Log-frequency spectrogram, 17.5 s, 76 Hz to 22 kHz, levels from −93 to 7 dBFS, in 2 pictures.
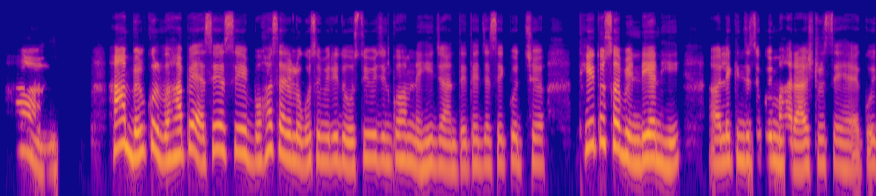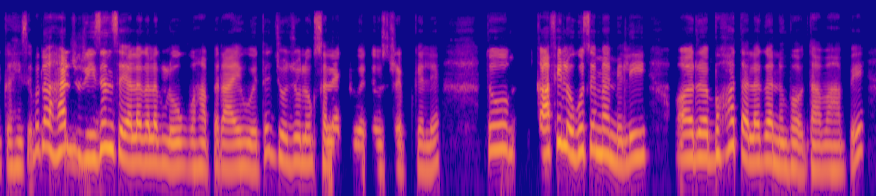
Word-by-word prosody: हाँ। 275 -10 -1 0.7
हाँ, 310 +3 +7
बिल्कुल 260 +2 +4
वहाँ 225 +4 +4
पे 305 - +4
ऐसे-ऐसे 275 +4 +1
बहुत 255 +9 -1
सारे 260 -5 +2
लोगों 200 -2 -1
से 220 - -3
मेरी 210 +1 -2
दोस्ती 190 +2 -2
हुई 225 - 0
है - - -6
जिनको 210 +1 -4
हम 220 -1 0
नहीं 185 -1 -2
जानते 175 -2 -5
थे। 190 - -5
जैसे 190 +1 -5
कुछ 200 +1 -7 0.5
थे 325 - +7
तो 365 - +3
सब 320 -7 +5
इंडियन 215 +1 +5
ही 180 +1 -1 0.3
अ, 195 - -2
लेकिन 215 +2 -1
जैसे 215 +1 -5
कोई 215 -1 -2
महाराष्ट्र 190 0 -1
से 190 0 -7
है, 170 - -6
कोई - - -7
कहीं 180 0 -5
से - - -8
मतलब 295 +3 +1
हर 290 - +8 0.2
रीजन 280 +8 +4
से 255 -5 +2
अलग-अलग 205 -1 +3
लोग 180 -1 -1
वहाँ 175 0 -3
पर 175 - -5
आए 170 0 0
हुए 175 -2 -2
थे 270 - -5
जो-जो 210 -4 -3
लोग 195 0 -3
सेलेक्ट 185 -2 -3
हुए 170 - -3
थे 170 - -10
उस 170 - -10
ट्रिप - - -7
के 170 - -6
लिए। 170 +4 -6 0.5
तो 295 +1 +1 0.3
काफ़ी 275 +7 +6
लोगों 275 -4 +5
से 290 +1 -2
मैं 260 -2 +4
मिली 215 +5 -1 0.3
और 230 0 +2
बहुत 260 +5 -1
अलग 205 -1 +2
अनुभव 180 -5 0
था 165 - -2
वहाँ 165 0 -5
पे 260 +4 -3
210 Hz, 235 wpm, -22 LUFS, 185-255 Hz, 0.7 s, हर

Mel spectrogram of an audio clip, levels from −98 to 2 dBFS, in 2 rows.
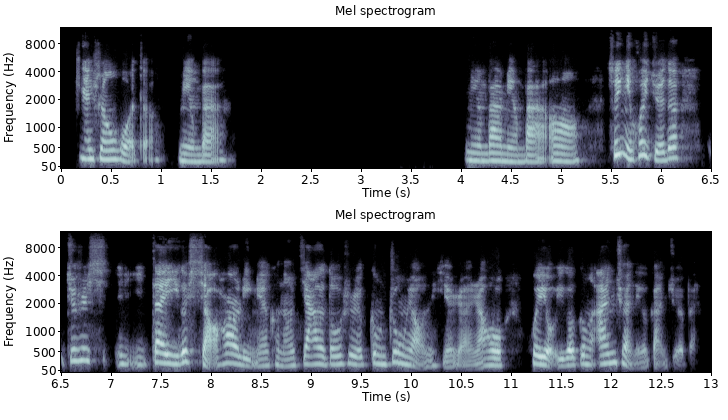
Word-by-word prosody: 偏 230 -3 +2
生 220 -1 +2
活 175 -3 +1
的， 210 - -9 0.2
明 170 -3 -1
白。 205 -2 -2 2.4
明 190 -3 -2
白 190 0 +3
明 165 -2 -1
白， 165 -1 +2
哦。 180 0 0 0.3
所 320 - +4
以 - - +4
你 255 - +6
会 320 +8 +3
觉 195 -4 +2
得 250 +3 +3 0.4
就 280 - 0
是 290 - +1
小 290 +3 -7 0.4
在 245 -2 +8
一 215 -2 +4
个 255 - +5
小 260 0 +2
号 225 0 +3
里 170 -5 -2
面， 165 +2 -5
可 180 - -9
能 165 +1 -7
加 200 +2 0
的 200 - 0
都 195 +2 -2
是 200 -3 -3
更 200 0 -3
重 230 -2 -1
要 - - -2
的 140 - -11
一 165 - -12
些 135 -5 -6
人， 90 -7 -7
然 140 - -3
后 170 -1 +2 0.2
会 210 -3 +3
有 - - +4
一 160 - -2
个 180 0 +5
更 210 +1 -3
安 215 +4 +2
全 245 - -1
的 - - -15
一 - - -11
个 - - -9
感 - - -9
觉 - - -10
呗。 - - -21
200 Hz, 255 characters per minute, -23 LUFS, 175-230 Hz, 2.4 s, 在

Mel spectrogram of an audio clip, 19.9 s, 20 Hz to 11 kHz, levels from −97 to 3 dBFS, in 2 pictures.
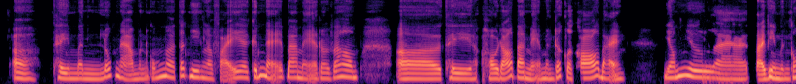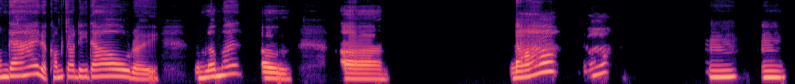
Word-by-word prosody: Ờ, 175 -3 0 0.3
thì 180 -3 -1
mình 165 -2 -3
lúc 245 +6 -3
nào 200 - -2
mình 165 +2 -7
cũng, 230 +6 -1
ờ, 225 -3 -1
tất 255 +4 -5
nhiên 215 -3 +1
là 175 -2 -5
phải, 170 +5 -3
a, 205 - -3
kính 230 +6 +1
nể 255 - -1
ba 200 - -2
mẹ 185 -3 -5
rồi, 180 -1 -6
phải 210 +4 -3
hông? 220 -3 0 0.5
Ờ, 165 -1 +1
thì 170 -2 -1
h - - -7
hồi 170 0 -1
đó 170 +10 +1
ba 200 -5 +1
mẹ 165 -4 -4
mình 170 -1 -4
rất 210 +3 -3
là 185 - -2
khó 190 +6 +2
bạn, 185 -3 -1 0.5
giống 215 +6 +2
như 230 -6 +4
là 160 -5 -2
tại 150 0 +5
vì 220 - +5
mình 165 -1 -1
con 220 +2 +2
gái 260 +6 +2
rồi 245 - +1
không 200 0 -2
cho 230 -2 -2
đi 225 0 -1
đâu 240 0 +3
rồi 165 -3 -1 0.4
tùm 190 +1 +1
lum 235 +4 +5
hết. 315 +4 0 0.2
Ừ, 180 -4 +4 0.6
ờ 165 - +3 1.7
Đó! 265 - +5 0.4
Đó. 305 +9 -3 1.3
Ừm, 220 +1 +5 0.3
ừm. 215 0 +4
205 Hz, 165 wpm, -24 LUFS, 170-235 Hz, 1.7 s, tại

